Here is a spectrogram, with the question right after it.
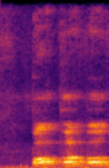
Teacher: પ ફ બ ભ બોલશો તો નાકમાં ફીલ નહી થાય કઈ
